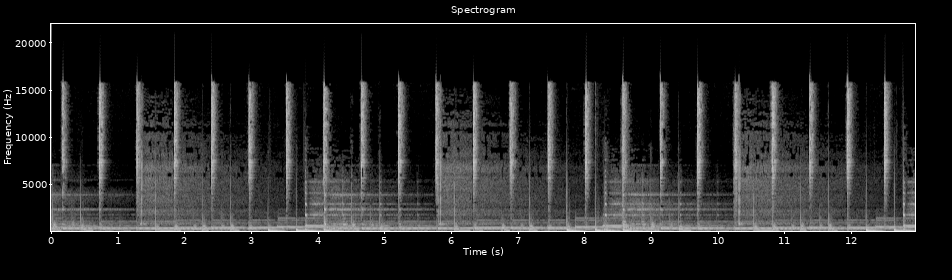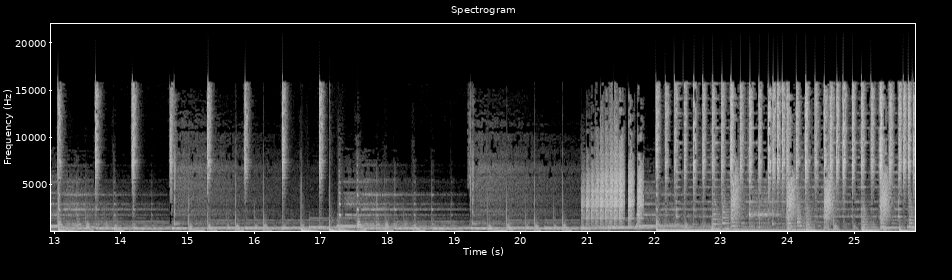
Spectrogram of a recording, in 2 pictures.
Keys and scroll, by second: 24.5 ctrl+t.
